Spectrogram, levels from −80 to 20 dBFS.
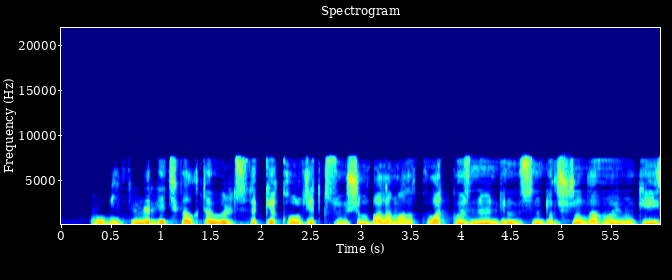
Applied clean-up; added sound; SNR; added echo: neural mask model DeepFilterNet 3.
